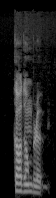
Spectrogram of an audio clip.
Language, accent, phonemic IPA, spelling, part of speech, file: French, France, /kɔʁ.dɔ̃ blø/, cordon bleu, noun, LL-Q150 (fra)-cordon bleu.wav
- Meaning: 1. blue ribbon 2. cordon bleu (skilfull chef) 3. cordon bleu (schnitzel)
